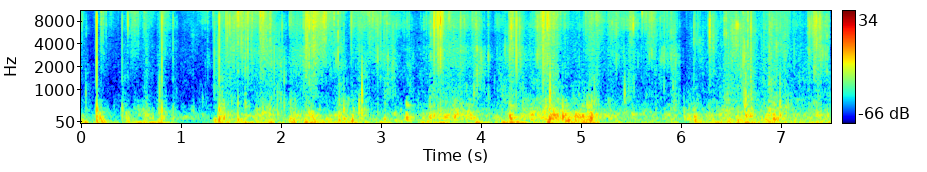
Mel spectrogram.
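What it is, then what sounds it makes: Synthetic fur microphone windscreen being scratched. Both hands work a fluffy, synthetic faux-fur windscreen on a microphone, with nails scratching and fingertips rubbing the fur. The result is a dense, continuous scratchy rustle and crinkle, heavy in muffled low rumble, with a brief quieter lull early on before the rubbing picks back up.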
